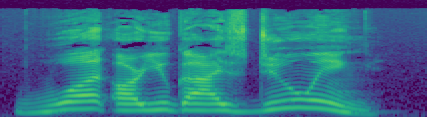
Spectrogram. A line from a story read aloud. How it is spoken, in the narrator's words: yelled Tatiana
